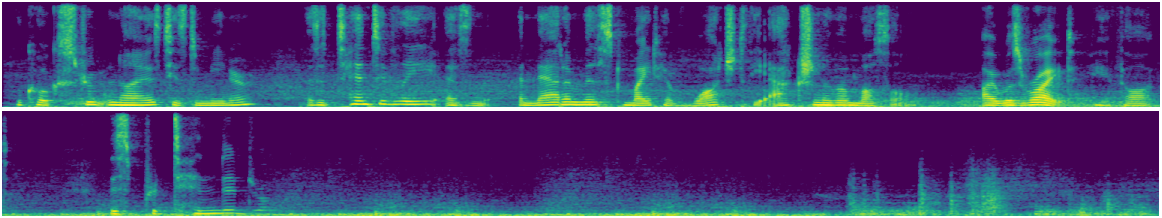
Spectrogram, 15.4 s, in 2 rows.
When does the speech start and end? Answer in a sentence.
The speech can be heard from 0.0 to 9.5 s.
